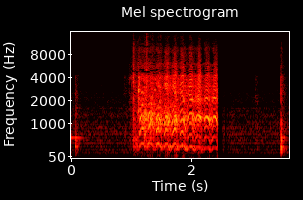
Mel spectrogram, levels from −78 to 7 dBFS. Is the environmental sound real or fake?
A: real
